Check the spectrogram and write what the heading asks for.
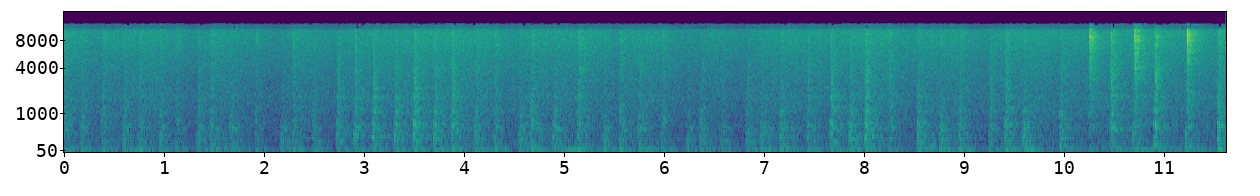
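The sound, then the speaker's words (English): Air rushes loudly and steadily out of a balloon for about twelve seconds, a harsh hiss with a rapid fluttering rattle running through it and no voices. “That a noisy balloon.”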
